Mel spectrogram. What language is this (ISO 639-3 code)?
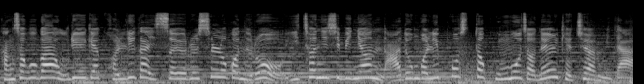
kor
